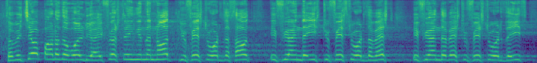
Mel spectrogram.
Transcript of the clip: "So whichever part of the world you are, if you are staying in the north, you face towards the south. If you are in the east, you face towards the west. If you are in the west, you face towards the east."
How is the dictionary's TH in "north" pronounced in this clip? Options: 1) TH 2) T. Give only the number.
2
